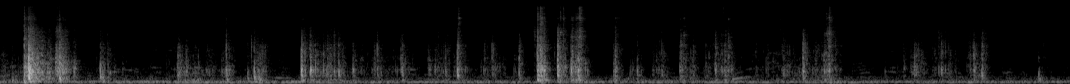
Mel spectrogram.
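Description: Handling noise: scattered light knocks and clicks as the phone camera and plastic toys are moved about, with short rustles, over a low steady hum.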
